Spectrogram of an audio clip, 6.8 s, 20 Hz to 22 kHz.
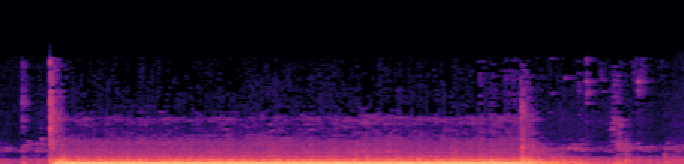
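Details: Panasonic twin-tub washing machine that hummed but would not spin, after replacing the wash motor's capacitor with a new 8 µF unit: click, then a steady low even hum for about five seconds winding down; motor running normally.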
